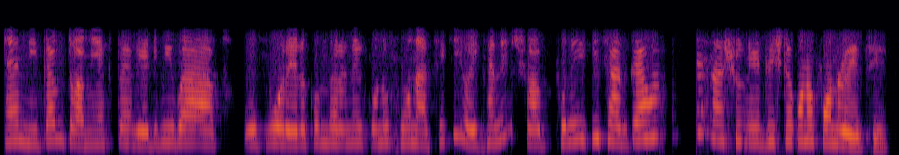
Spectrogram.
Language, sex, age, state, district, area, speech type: Bengali, female, 60+, West Bengal, Nadia, rural, conversation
